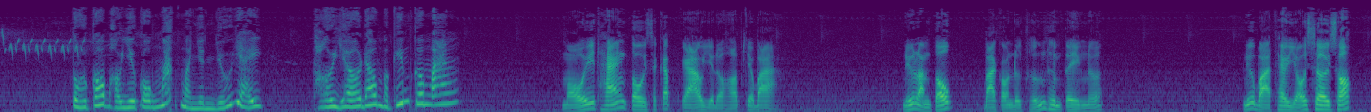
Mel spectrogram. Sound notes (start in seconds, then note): none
